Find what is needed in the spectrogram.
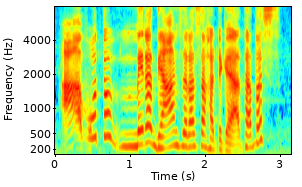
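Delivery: sheepish mother-in-law. Acted. Mother-in-law slowly excusing her own mistake. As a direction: hem and haw.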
